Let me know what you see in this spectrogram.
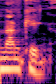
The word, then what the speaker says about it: Nanking: Also man kann es nachgucken, NAN und dann King, also Nanking.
